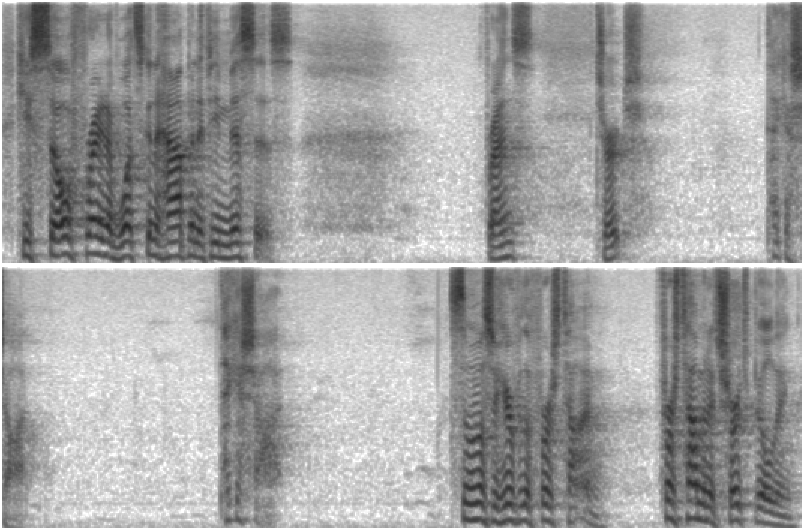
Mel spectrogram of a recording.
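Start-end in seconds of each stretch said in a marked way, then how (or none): 4.0-6.9 soft urging. Acted. Urging the church softly. 8.4-9.0 breathy whisper, no voice; whispered urging. Acted. Preacher whispering to the church to take a shot.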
